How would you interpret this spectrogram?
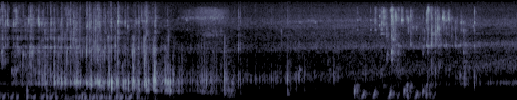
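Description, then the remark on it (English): Beer glugs into a glass for a couple of seconds, fairly loud, then trails off into softer fizzing and bubbly sloshing toward the end. No one speaks. “Even just from pouring this, I'm getting that aroma hit me in the face.”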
